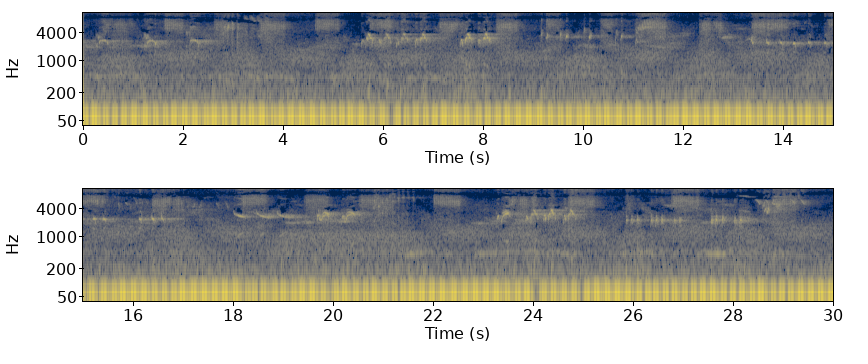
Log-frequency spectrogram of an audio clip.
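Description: Songbirds chirping and singing in short whistled phrases and trills, over a fast, even pulsing in the background.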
